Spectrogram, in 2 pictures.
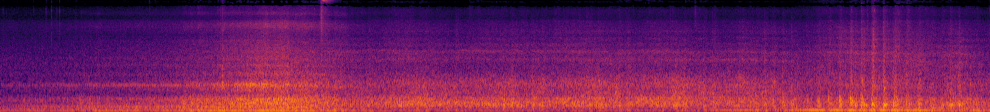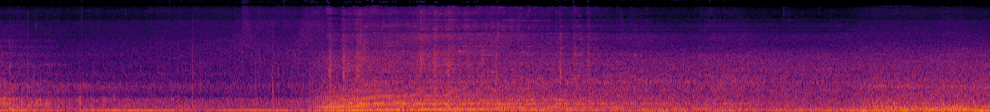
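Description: Train running, its noise swelling twice, about four and about thirteen seconds in. About twenty seconds in, an engine note rises in pitch as the engine revs up, then holds steady.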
